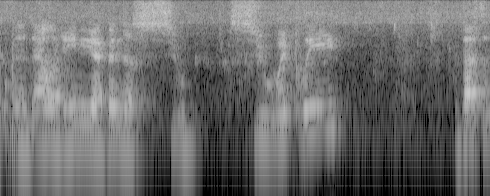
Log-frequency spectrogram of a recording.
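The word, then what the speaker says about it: Sewickley: is out there in allegheny i've been to sue wickley that's the name of how you pronounce it but i was only there because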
